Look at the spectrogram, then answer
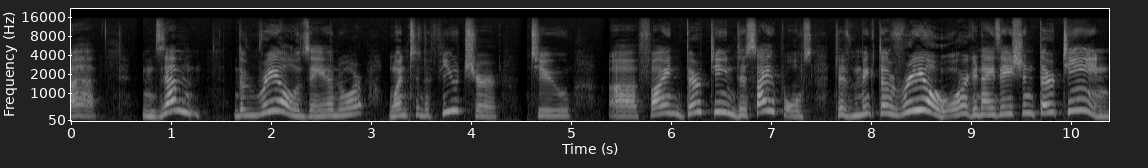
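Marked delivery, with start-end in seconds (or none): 1.6-10.4 cartoon mouse character voice. Explaining Xehanort's plan, the speaker delivers it in a mouse voice. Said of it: "that's why I make you Mouse voice".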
